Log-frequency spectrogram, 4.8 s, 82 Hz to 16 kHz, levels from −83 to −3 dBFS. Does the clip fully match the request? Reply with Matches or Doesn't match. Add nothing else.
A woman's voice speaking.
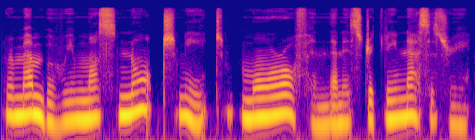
Matches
